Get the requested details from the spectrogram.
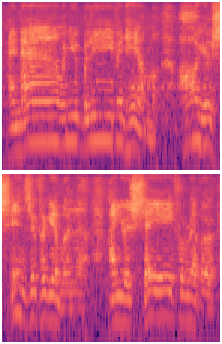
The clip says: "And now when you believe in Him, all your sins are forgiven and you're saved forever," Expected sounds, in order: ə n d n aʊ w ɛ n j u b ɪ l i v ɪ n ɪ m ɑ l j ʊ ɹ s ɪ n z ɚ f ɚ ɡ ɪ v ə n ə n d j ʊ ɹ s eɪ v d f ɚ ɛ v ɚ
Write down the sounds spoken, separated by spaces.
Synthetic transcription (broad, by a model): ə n n aʊ w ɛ n j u b ɪ l i v ɪ n ɪ m ɑ l j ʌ ɹ s ɪ n z ɚ f ɚ ɡ ɪ v ə n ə n j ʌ ɹ s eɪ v f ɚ ɛ v ɚ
